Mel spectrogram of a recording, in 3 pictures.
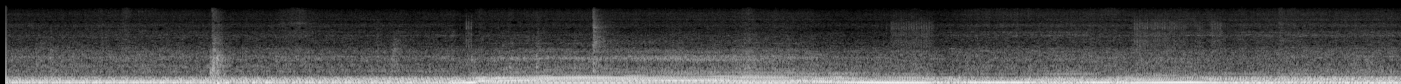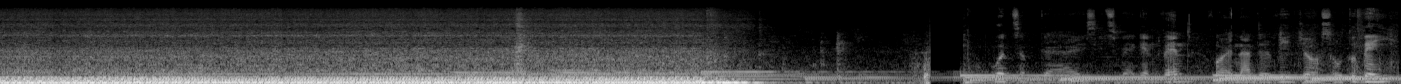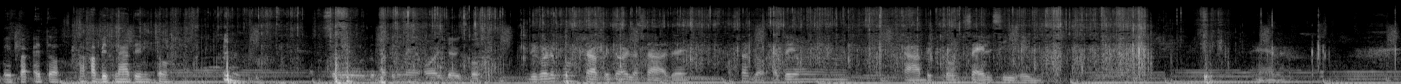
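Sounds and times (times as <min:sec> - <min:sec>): car engine idling and revving: 0:00.1 - 0:21.6.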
